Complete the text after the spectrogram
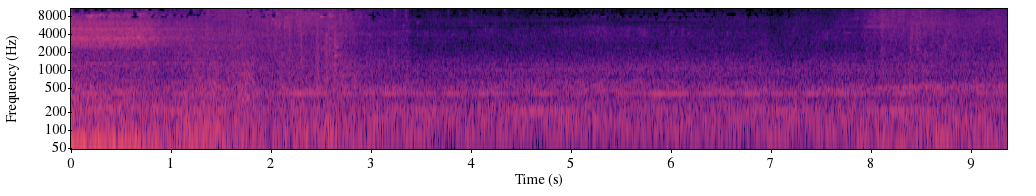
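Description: A deep, swelling game victory fanfare plays and slowly fades.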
